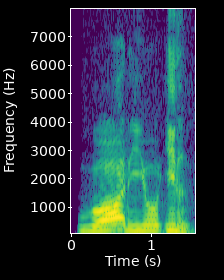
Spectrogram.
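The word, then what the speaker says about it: 월요일: তাহলে এই শব্দটার উচ্চারণ হবে উয়া রিও ইল, উয়া রিও ইল মানে সোমবার।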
